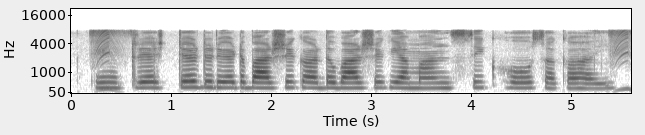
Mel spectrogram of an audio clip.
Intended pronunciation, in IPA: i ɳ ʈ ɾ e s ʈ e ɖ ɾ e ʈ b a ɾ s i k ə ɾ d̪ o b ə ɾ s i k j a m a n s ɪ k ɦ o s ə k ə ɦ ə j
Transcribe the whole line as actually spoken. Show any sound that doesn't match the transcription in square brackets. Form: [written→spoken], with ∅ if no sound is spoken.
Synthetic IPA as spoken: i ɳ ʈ ɾ e s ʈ e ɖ ɾ e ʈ b a ɾ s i k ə ɾ d̪ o b [ə→a] ɾ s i k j a m a n s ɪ k ɦ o s ə k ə ɦ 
